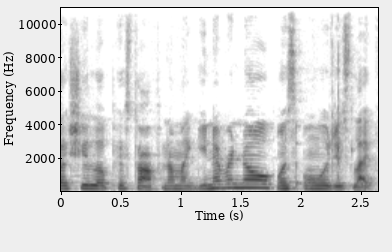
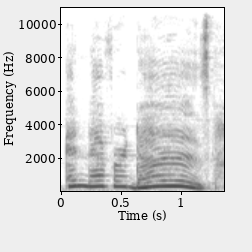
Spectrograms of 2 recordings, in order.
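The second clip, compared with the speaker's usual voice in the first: high, slow sing-song on "It never does"; mock lilting echo; 8 semitones higher, slower than usual. Shown as a demonstration. Repeats the line in a put-on voice.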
